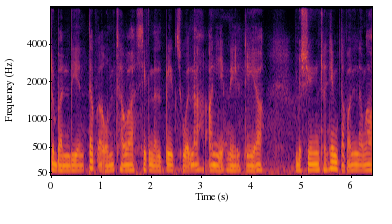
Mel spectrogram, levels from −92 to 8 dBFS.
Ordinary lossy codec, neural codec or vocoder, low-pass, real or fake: none; codec, 16 kHz, 2 kbps, X-Codec, HuBERT features, trained on general audio; none; fake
